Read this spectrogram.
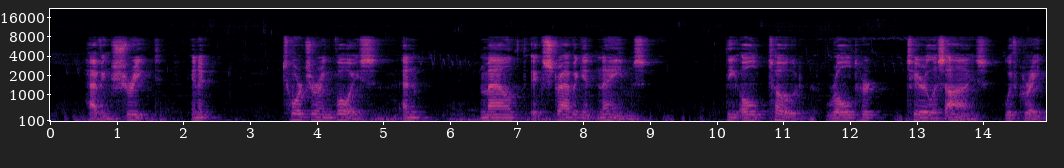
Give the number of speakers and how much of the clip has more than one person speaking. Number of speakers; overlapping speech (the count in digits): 1, no overlap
